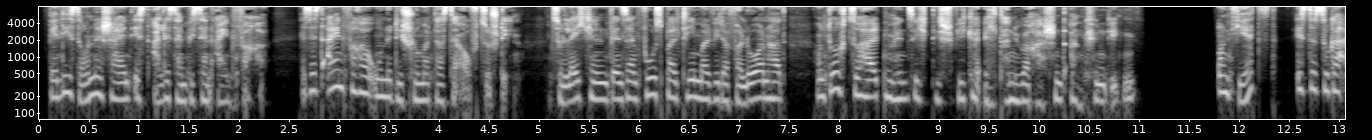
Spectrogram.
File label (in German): Werbung DE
